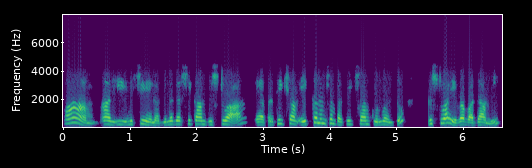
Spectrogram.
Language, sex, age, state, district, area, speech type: Sanskrit, female, 30-45, Tamil Nadu, Chennai, urban, conversation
